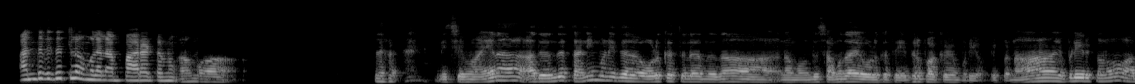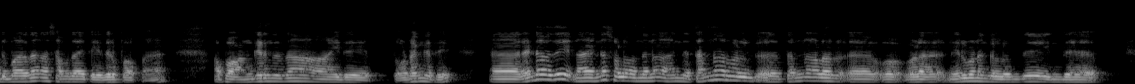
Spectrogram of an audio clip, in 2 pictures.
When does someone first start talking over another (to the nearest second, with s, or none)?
none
